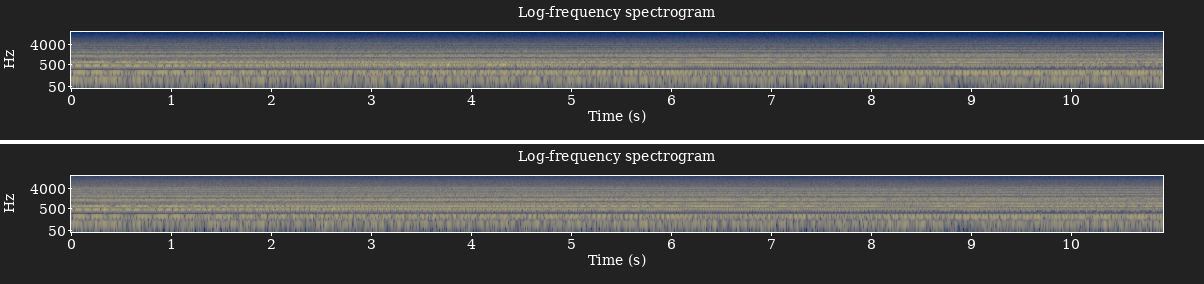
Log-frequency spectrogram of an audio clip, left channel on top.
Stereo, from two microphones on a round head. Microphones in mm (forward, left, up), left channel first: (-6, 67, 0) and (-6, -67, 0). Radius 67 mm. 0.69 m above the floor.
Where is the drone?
65° right (ahead or behind).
